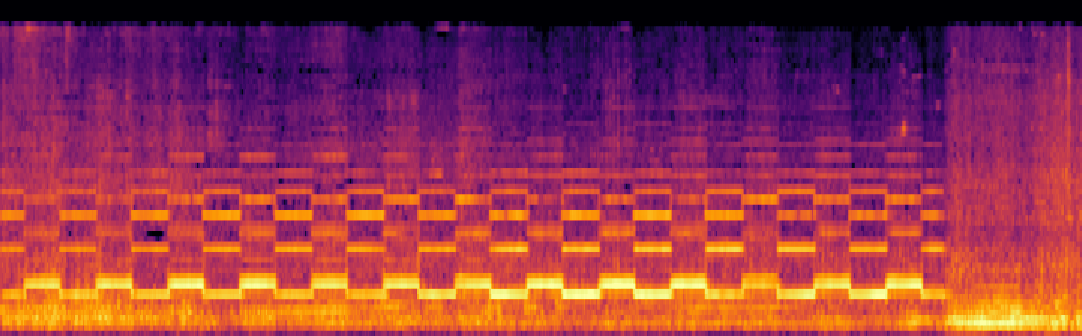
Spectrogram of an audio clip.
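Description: Electronic warning alarm of a railway level crossing, switching rapidly back and forth between two tones and cutting off suddenly about twelve seconds in. Underneath runs the rumble of a passing container freight train, then of motorcycles and cars moving off across the tracks.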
